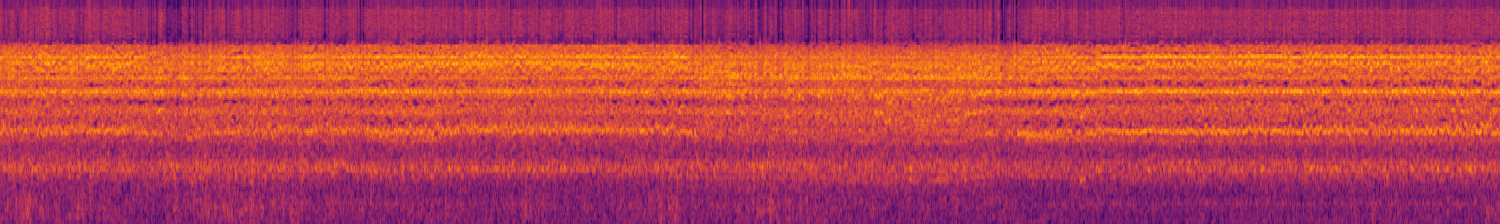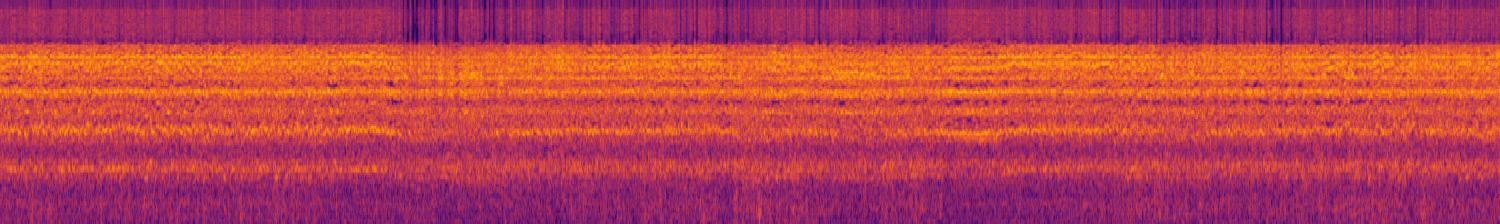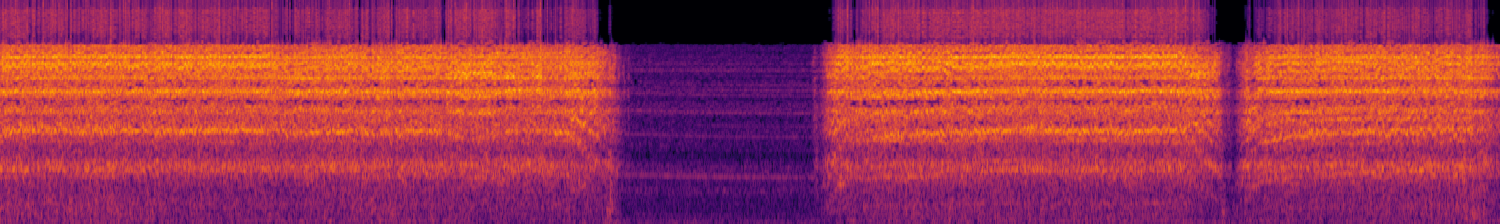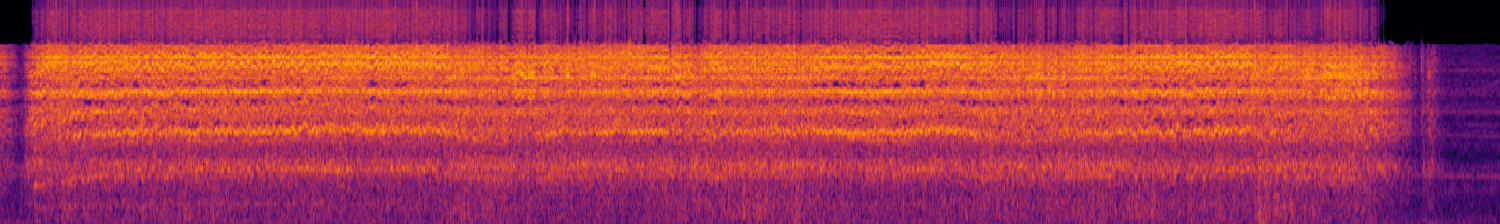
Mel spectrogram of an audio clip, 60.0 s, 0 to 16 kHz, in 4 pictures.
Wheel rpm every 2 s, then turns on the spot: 230, 230, 230, 230, 210, 210, 210, 210, 210, 220, 230, 230, 220, 230, 230, 230, 230, 210, 10, 150, 210, 160, 150, 200, 220, 220, 220, 220, 220, 100.
none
